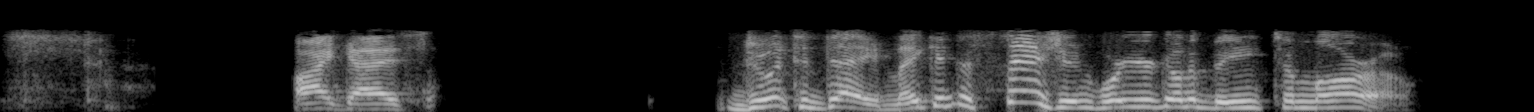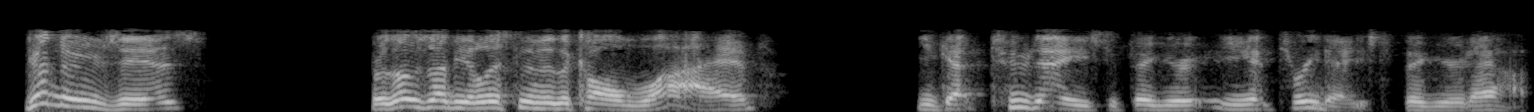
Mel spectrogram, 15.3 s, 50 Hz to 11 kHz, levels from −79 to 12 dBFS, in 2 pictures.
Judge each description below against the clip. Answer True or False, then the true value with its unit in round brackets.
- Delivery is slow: False (165 wpm)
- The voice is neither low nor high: True (180 Hz)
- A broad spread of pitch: True (6.0 semitones)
